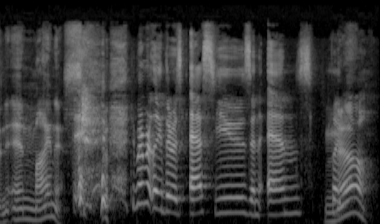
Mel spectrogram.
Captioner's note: laugh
